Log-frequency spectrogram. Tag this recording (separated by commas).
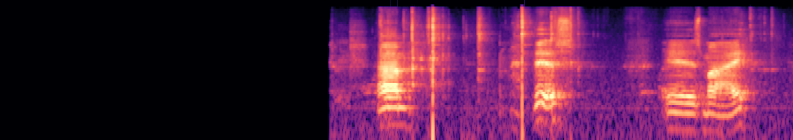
Speech, inside a small room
